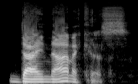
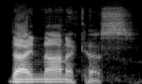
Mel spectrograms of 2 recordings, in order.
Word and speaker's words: Deinonychus: I'm looking up how to pronounce this. Deinonychus. Dynamo what? Deinonychus.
